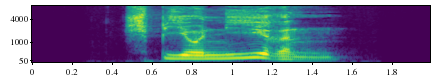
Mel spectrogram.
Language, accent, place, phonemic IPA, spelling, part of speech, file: German, Germany, Berlin, /ʃpi̯oˈniːʁən/, spionieren, verb, De-spionieren.ogg
- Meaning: to spy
